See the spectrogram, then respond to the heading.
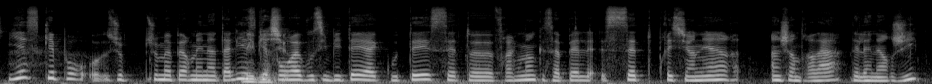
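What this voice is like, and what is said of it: Spanish-speaking Argentine accent in French. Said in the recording (French): “mon accent hispanophone, hein, je viens d'Argentine”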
